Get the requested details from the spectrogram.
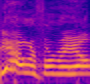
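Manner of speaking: very loud, very high-pitched shout. Retelling answering a young man across the street, retelling his own shout back. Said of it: "I shouted back".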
